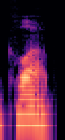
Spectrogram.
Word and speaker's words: klub: For example, the B in club, club, is pronounced like a P, and the RZ in PRZE sounds like SZ.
